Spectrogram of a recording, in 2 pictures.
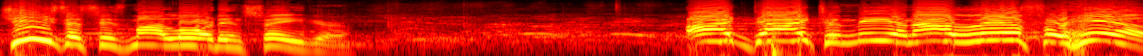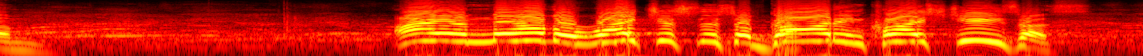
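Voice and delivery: bold proclaiming voice. Leading the congregation in a spoken declaration of faith: bold declaration voice. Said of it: "get your declaration voice".

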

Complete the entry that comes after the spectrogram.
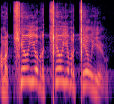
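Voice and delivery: high, swooping, jeering and menacing tone. Retelling Goliath's threats before the battle: imitating Goliath mocking and cursing. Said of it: "He's mocking and cussing and cursing".

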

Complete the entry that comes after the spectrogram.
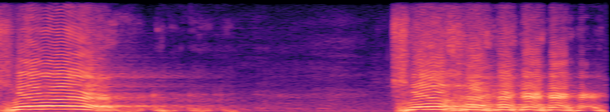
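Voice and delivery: shrill, very high, drawn-out yell. Running after the dog and the mail lady, retelling a yell. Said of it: "just yelling".

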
